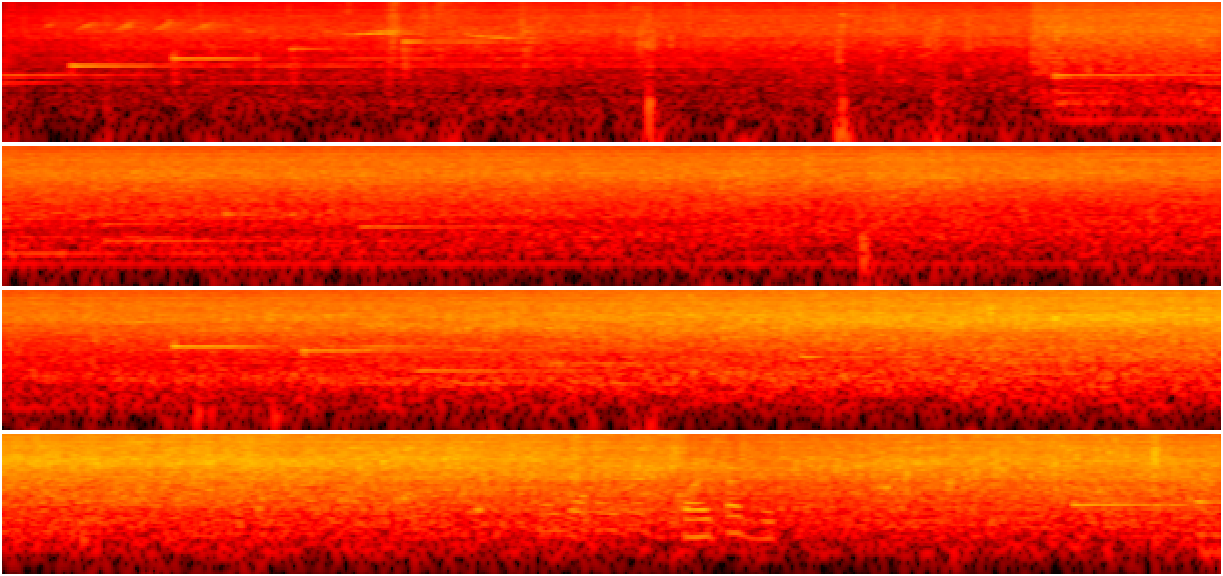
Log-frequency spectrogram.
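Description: Canal water streams through a jungle in the Konkan after days of heavy rain, with a steady, close rushing flow that swells in after a quieter opening few seconds and continues without a break, with faint voices at times.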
